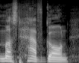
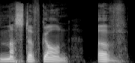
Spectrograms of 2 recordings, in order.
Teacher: So of sort of gets squashed and it sounds like have, doesn't it? · Shown in: second take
